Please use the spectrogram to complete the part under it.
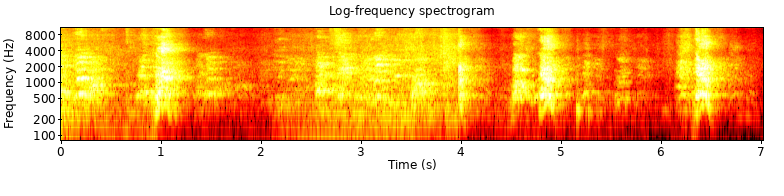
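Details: Excited barks and yips from shelter dogs at night feeding come in scattered bursts, some deep and some high, with quieter rustling in between.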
